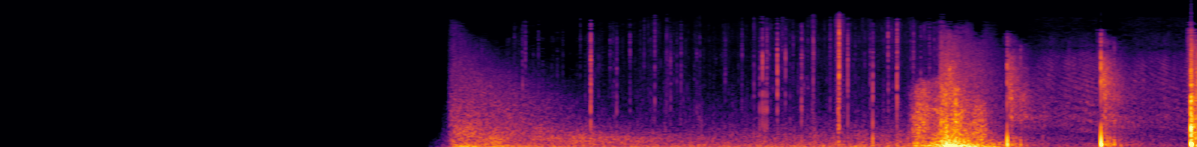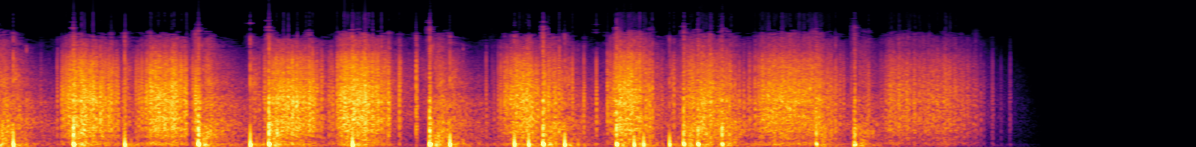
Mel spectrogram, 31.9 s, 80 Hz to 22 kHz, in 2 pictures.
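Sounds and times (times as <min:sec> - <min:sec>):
firework shots thumping and hissing: 0:11.1 - 0:29.4.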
